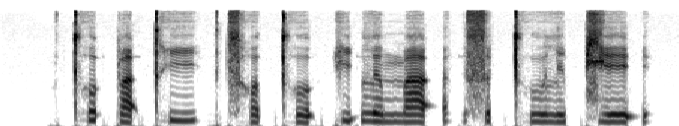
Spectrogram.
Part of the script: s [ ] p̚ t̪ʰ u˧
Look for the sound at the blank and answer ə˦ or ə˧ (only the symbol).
ə˦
